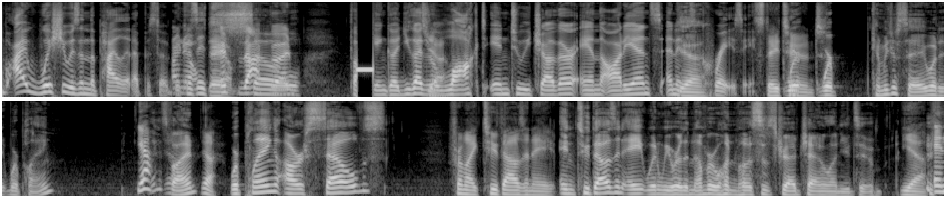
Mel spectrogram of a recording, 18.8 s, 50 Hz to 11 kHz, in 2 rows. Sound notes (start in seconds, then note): 3.5 beep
